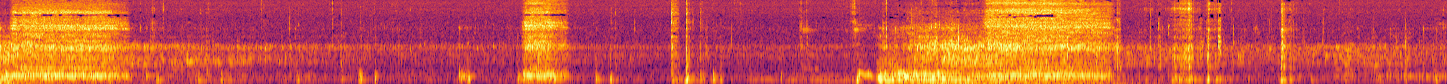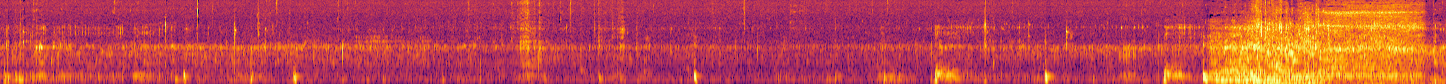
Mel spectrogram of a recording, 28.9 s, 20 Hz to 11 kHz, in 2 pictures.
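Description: Scuba diver's exhaled bubbles rushing out of the regulator past the camera in long bursts about every 10 to 15 seconds, with a brief one in between. Faint clicks and a low hiss fill the gaps between breaths.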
